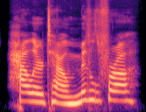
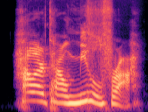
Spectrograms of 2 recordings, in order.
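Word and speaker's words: Hallertau Mittelfrüh: So its lineage includes Tettnanger, Hallertau Mittelfra, Brewer's Gold. – You said that wrong. – Hallertau Mittelfra. – There we go.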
